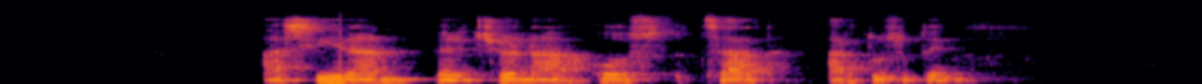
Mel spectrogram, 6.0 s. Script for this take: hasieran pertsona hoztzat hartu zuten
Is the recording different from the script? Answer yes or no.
no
